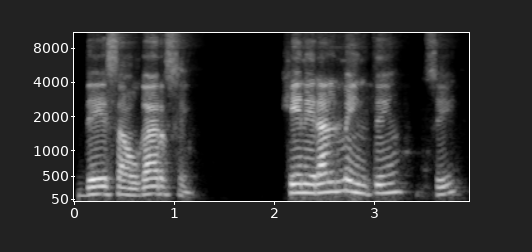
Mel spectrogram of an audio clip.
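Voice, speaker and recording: A man with a Colombian accent teaching an interviewing class, acting out the calm phrases he wants students to use. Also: fairly high pitch, drawn-out words. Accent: Colombian Spanish. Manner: lively, acts out calming phrases. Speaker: instructor.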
